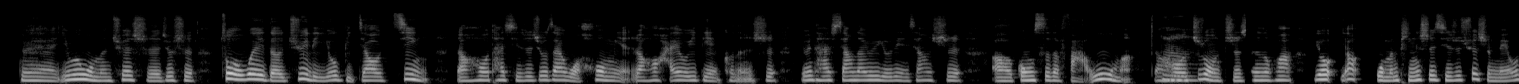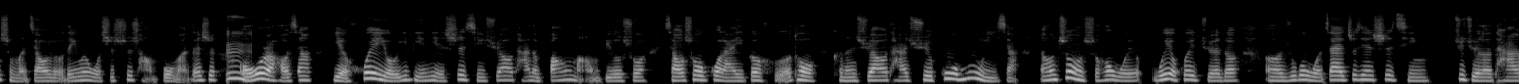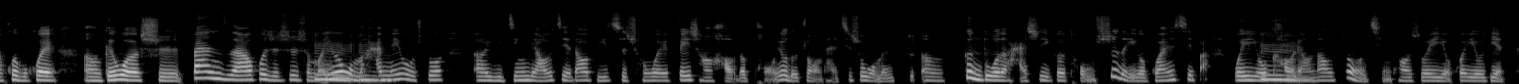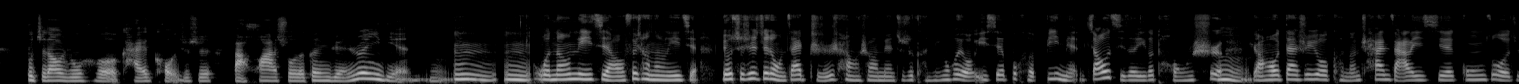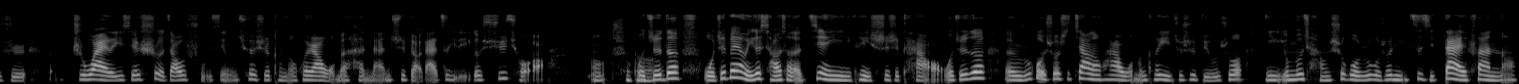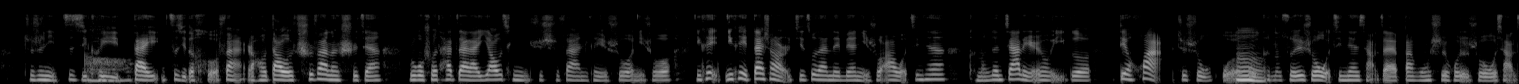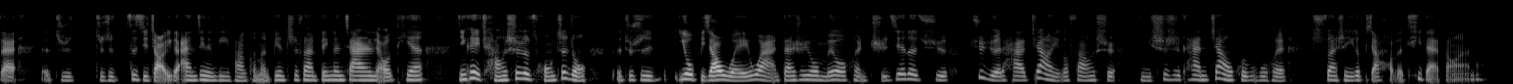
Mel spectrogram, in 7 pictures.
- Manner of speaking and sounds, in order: other background noise; teeth sucking
- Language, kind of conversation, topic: Chinese, advice, 如何在不伤害感情的情况下对朋友说不？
